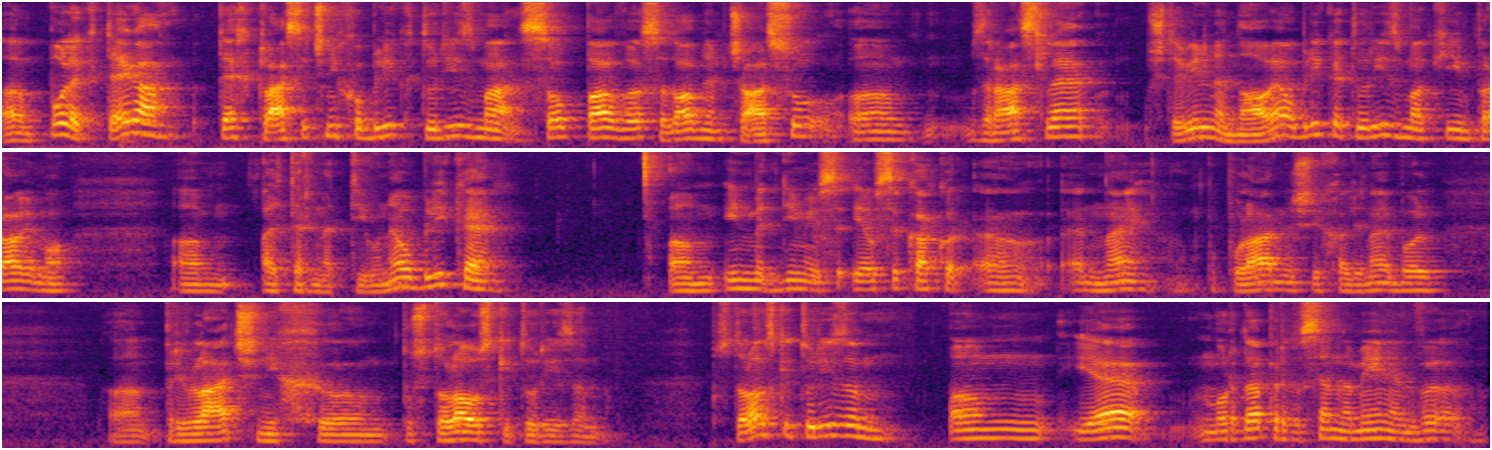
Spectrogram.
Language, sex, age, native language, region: Slovenian, male, 50-59, Slovenian, Gorica region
